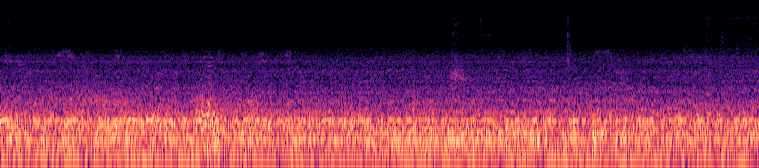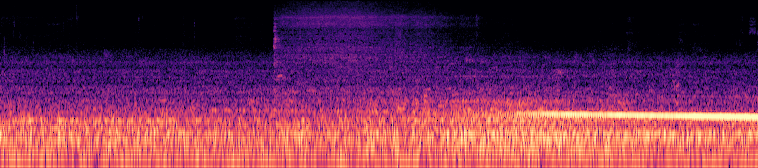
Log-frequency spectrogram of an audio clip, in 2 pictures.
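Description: A South Shore Line electric commuter train running along, heard from inside the car as a steady rumble of wheels and running gear. A few seconds of hiss come in about two-thirds of the way through. Near the end a loud steady tone rises above the rumble and slowly slides down in pitch.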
